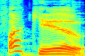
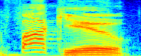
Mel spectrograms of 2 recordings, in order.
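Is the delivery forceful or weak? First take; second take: weak; forceful. First: It is said softly, with little force. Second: It is said hard, with strong force. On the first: The speaker calls it wrong. "You did it a little limp-wristed. You went" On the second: The speaker calls it right. "It's more like"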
